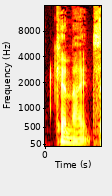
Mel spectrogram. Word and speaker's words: Kenites: So it's a group of people called the Kenites, spelled K-E-N, like Ken, Kenites.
